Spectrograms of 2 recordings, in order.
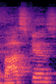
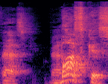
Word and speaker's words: Vasquez: Vasquez, the right way to say Vasquez, not Vasquez. Vasquez. Like with a B.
